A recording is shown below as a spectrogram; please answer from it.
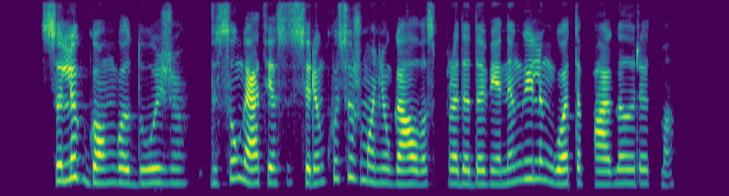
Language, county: Lithuanian, Alytus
